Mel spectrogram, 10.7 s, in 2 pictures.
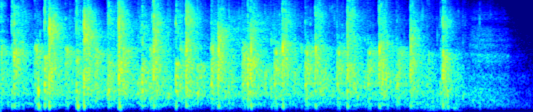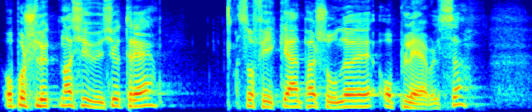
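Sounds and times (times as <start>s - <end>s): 
applause: 0.0s - 5.0s
speech: 5.4s - 7.0s, 7.7s - 10.1s.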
